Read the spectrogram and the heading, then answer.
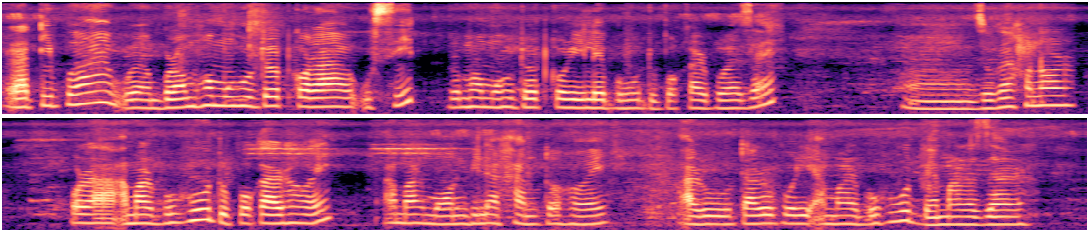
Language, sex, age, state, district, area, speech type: Assamese, female, 45-60, Assam, Goalpara, urban, spontaneous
